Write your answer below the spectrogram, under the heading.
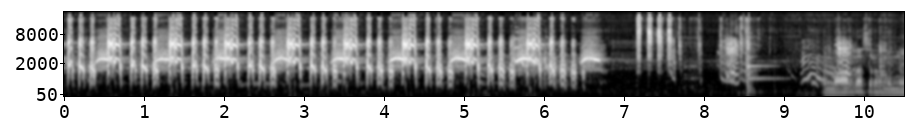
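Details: Male grey francolin calling: loud, ringing phrases, each a rising note trailed by harsh clipped notes, repeated about every 0.7 seconds for six seconds, then a few scattered chirps and clicks.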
